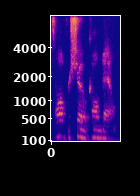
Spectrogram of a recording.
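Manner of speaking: whispering in character voice. Voicing a character who whispers back during a tabletop game: whispering in character. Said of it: "I'll whisper back to him".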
